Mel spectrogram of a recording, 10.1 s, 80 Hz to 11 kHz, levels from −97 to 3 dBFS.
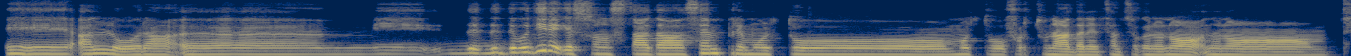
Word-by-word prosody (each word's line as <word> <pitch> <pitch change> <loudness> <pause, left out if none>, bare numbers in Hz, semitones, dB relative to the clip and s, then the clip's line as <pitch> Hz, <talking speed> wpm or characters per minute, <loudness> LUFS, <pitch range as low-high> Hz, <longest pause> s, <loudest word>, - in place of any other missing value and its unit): Ehm, 165 -1 0
allora, 150 -1 -2
ehm, 155 +1 -14
mi 165 0 -13
de 185 +2 -1
de 215 +3 -2
devo 230 +4 +5
dire 300 +2 +6
che 175 - +3
sono 170 -1 -5
stata 160 -1 +3
sempre 190 +2 0
molto 160 0 -3 1.2
molto 150 -1 -5
fortunata, 140 -2 +1
nel 135 0 -2
senso 140 +1 -11
che 145 - -5
non 140 +1 -3
ho 140 -2 +4
non 145 0 -4
ho 130 -2 0
155 Hz, 130 wpm, -24 LUFS, 145-165 Hz, 1.2 s, dire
